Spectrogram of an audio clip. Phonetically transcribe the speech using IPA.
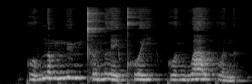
kʷ ɐ˨˥ w n̪ ɐ˥ m ŋ yː˥ m t̪ʰ ɵ˨˧ n l e˨˩ j kʷʰ ɐ˧ j | kʷ ɐ˨ ŋ w aː˧ w kʷ ɐ˨˩ n

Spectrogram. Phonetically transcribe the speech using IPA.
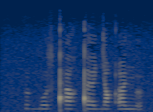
k ɵ ɡ b o s ǃʰ a ʁ ǃ ɛ ɟ a qʼ e ŋ ɵ

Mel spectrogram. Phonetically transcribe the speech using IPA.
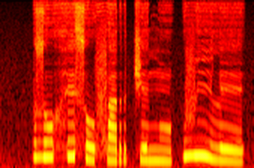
z o˦ h e˦ s o˨ f a˨ r t͡ʃ e˨ ŋ ũ˨ | v iː˦˨ l eː˨

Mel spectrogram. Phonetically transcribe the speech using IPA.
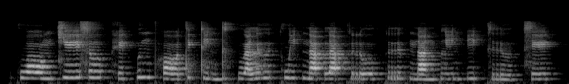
k w ɔː˨˩ ŋ t͡ɕ eː˦˥ s ɤː˦˥ p̚ h e˨˩ k̚ p ɯ˥˩ ŋ pʰ ɔː˩˦ t e˥˩ k̚ t i˨˩ n d ɯ˨˩ k̚ p u˩˦ a̯ l ɯː˦˥ t̚ k w i˦˥ t̚ n a˦˥ ʔ l a˥˩ ʔ k r oː˦˥ k̚ p r ɯ˥˩ k̚ n a˧ n p l i˦˥ n ʔ i˦˥ t̚ k r ɯː˨˩ k̚ s e˦˥ k̚

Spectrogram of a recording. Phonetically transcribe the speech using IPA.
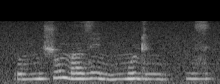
ɾ o mː ɨ ʃ o m ɐ̃ z e n mː ũ ɖ ɨ n ŋ ɨ pː ɨ z

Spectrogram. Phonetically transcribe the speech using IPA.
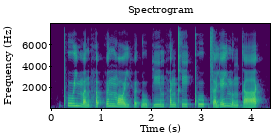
pʰ uː˧ j m ɐ˨˥ n h ɐ˧ p̚ h ɵ˥ n m ɔː˧ j h ɵ˧ t̚ uː˨˩ k iː˧ m h ɐ˧ ŋ t̪ʰ iː˧ k̚ pʰ uː˧ p̚ s ɐ˨˧ j e˥ j n̪ ʊ˨˧ ŋ k aː˨˥ k̚

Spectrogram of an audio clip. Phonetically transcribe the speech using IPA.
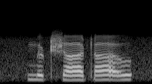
m ø ʈ ʃ ɐː ʈ ɽ ɐː ʊ̯

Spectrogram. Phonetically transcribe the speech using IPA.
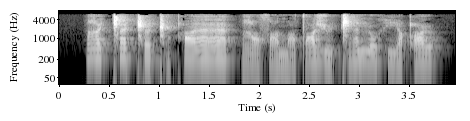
ʁ e˦ ǁ æ˦ ǁ œ˧ ɡ͡ǁ o˨ qʰ æː˦ | ʁ ɛ˨ sˤ æ˨ n ɑ˨ tˤ æ˧ ʒ ʉ˨ ɡ͡ǁ æ˦ n o˧ x iː˧ qʼ ɵ˦

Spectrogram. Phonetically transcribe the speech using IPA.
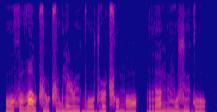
o x u ðˤ i w ʈ͡ʂ ʉ w ʈ͡ʂ ʉ w j e ɭ ʉ ɡ w o dʱ ə˞ ʈ͡ʂʰ o ŋ ɔ | r ɜ ŋ ʉ v o z ʉ ɡ o

